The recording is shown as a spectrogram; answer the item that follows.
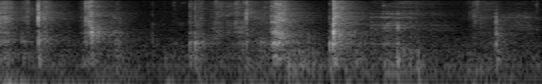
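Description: Knife chopping vegetables for baked fish, a series of sharp, irregular cuts close by, each a quick crisp tap with faint board knocks, heard alone without talk.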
